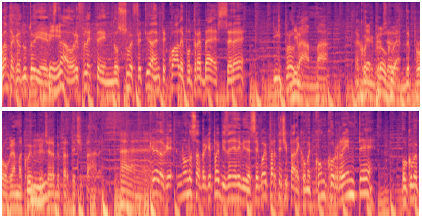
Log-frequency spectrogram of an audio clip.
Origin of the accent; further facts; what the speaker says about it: Udine, Friuli-Venezia Giulia, Italy; essendo nato a Udine e cresciuto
